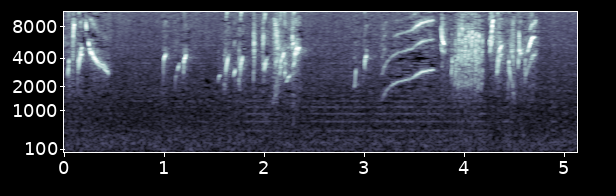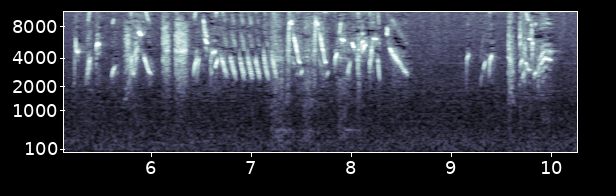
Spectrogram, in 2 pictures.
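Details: European goldfinch singing at Souk Ahras in chaayba style: a rapid, twittering run of high, tinkling notes and short buzzy trills, sometimes broken by brief pauses, with a faint low tonal hum beneath.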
